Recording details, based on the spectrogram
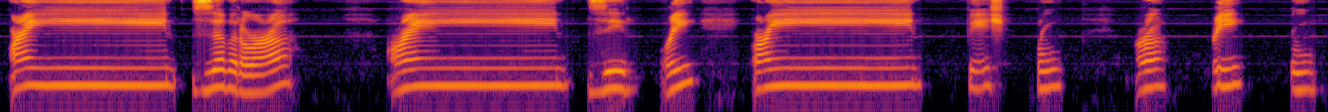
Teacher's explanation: عین کو ادا کرتے وقت ایک تو یہ حلق کے جو درمیان والے حصے ہیں نا وہ ادا ہوگا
